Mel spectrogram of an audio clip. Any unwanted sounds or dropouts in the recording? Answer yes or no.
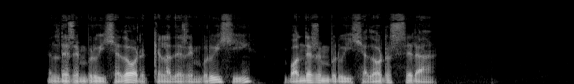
no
